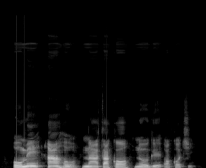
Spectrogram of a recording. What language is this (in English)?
Igbo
